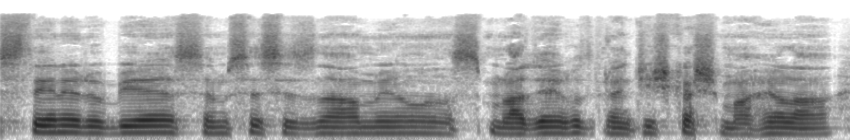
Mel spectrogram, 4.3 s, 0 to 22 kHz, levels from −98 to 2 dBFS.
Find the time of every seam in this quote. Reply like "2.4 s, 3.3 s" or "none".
2.4 s, 2.9 s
